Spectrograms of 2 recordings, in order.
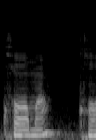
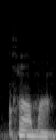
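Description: First: ক্ষমা said as khoma, then খ; ক্ষ sounds as খ. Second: ক্ষমা said as khoma; ক্ষমা with the ক্ষ sounding like খ; pronouncing ক্ষ as খ. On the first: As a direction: show ক্ষমা starts with a খ sound. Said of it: "এটা কেমন উচ্চারণ হচ্ছে". (ক্ষমা-তে খ ধ্বনি) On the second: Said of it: "যেমন আমি যদি বলি". (ক্ষমা উচ্চারণ খ-এর মতো) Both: Shown as a demonstration.

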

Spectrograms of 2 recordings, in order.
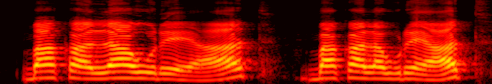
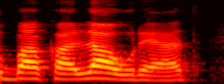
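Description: First: "Bacalaureat" stressed on the final AT; correct final stress. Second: "bacalaureat" stressed on LAU; wrong early stress. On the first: Teacher models the correct accent, stress on the final syllable. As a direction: land firmly on the last syllable of "Bacalaureat". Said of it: "care sunt corect, uh, accentuate". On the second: Teacher shows the form to avoid, stress on LAU. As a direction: punch LAU in "bacalaureat", dropping after it. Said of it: "Nu bacalaureat". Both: Shown as a demonstration.

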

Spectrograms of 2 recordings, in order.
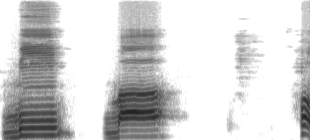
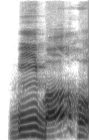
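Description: First: বি, বা, হ with long pauses between, হ as "ho"; separated "bi... ba... ho" for learners; syllable by syllable. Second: বি বা হ run together as "bi-ba-ho"; measured বি বা হ with only slight syllable breaks; joined-up demo. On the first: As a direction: spell out বি... বা... হ one syllable at a time. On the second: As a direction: say বি বা হ in one careful go, ending on "ho". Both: Shown as a demonstration. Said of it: "ও রূপে উচ্চারণ হবে".

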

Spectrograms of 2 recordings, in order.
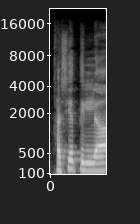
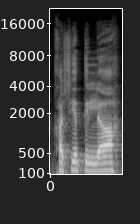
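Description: First: ഖശ്യത്തില്ലാ with the last aa drawn out long; elongated final vowel. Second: ഖശ്യത്തില്ലാഹ് ending on a clipped, silent-vowel h; stopping with sukun. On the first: Teacher demonstrates the long madd on ഖശ്യത്തില്ലാ, stretching the final aa. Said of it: "ആറ് അക്ഷരത്തിൻ്റെ ദൈർഘ്യം വരെ നീട്ടാൻ". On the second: Teacher shows students how to stop on ഖശ്യത്തില്ലാഹ്, cut short on the h. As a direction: stop on ഖശ്യത്തില്ലാഹ് with the final h held still. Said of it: "അവസാനത്തെ ആ ഹാഇന് സുക്കൂനിട്ടിട്ട്". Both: Shown as a demonstration.

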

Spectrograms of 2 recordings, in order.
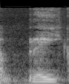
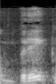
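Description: First: "ब्रेक" as BREYK, vowel gliding to ee; drawn-out ei in "ब्रेक"; correct word break. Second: "ब्रेक" with a plain unglided e; steady single vowel in "ब्रेक"; wrong break vowel. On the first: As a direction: say "ब्रेक" with a long ei glide. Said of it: "ब्रेक होता है". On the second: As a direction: say "ब्रेक" as flat brek, no glide. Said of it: "वो ब्रेक नहीं होता". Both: Shown as a demonstration.

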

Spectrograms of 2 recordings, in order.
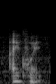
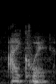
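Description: The two takes are said the same way.

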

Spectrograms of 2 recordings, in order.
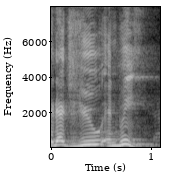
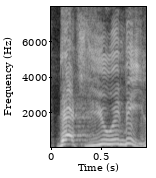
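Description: First: Slow, deliberate, a bit softer; slow call-and-response. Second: Said in the usual way. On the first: Shown as a demonstration. Preacher has congregation tell each other, slow and deliberate. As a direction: lean in and say it slowly to your neighbour. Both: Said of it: "Look at somebody and say".

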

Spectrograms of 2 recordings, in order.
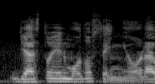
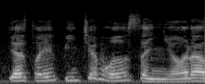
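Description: First: Said in the usual way. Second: Higher and louder on "Ya estoy en pinche modo señora", leaning into "pinche"; half-laughing confession; emphatic repeat. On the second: Real, not acted. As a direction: say it again with a laughing punch.

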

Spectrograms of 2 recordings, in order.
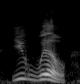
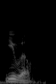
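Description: First: You will said higher and louder, firm; firm promise. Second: Soft, low you will; gentle reassurance. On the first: The Lord repeating his promise, louder and firm. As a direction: land you will with emphatic weight. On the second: The Lord answering the believer, soft and low. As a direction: quietly promise you will, softer. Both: Retold or imitated. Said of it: "And the Lord goes".

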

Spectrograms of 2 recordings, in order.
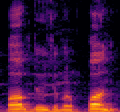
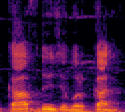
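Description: First: Heavy Q with a rounded vowel in কন; thick qof. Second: Light K with an open A in কান; thin kaf. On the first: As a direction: say কন thick, as qon rather than kan. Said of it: "অবশ্যই মোটা করতে হবে". (কফ মোটা উচ্চারণে) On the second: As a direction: say কান thin, as kan rather than qon. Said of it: "আর কাফটা পাতলা হবে এরকম". (কাফ পাতলা উচ্চারণে) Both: Shown as a demonstration.

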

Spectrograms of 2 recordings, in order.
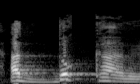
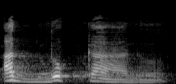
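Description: First: Ad-dukkanu slowly with the doubled k; slow Arabic demo. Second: Ad-dukkanu stretched very slowly with a rising end; drawn-out Ad-dukkanu asking it back; very slow demo. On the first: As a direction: model Ad-dukkanu, falling. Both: Shown as a demonstration. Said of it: "how do you say".

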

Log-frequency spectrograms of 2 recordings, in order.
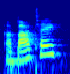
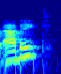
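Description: First: Abate said as ah-BAH-tay; three syllables in Abate, stressed BAH, ending in tay; Italian-style pronunciation. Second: Abate said as AB-ate; two syllables in Abate, short a up front, silent final e; anglicized pronunciation. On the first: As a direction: say Abate the Italian way, final e sounded. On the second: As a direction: say Abate to rhyme its end with "eight". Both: Shown as a demonstration. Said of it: "how to say her last name".

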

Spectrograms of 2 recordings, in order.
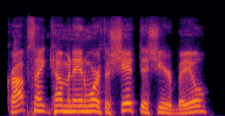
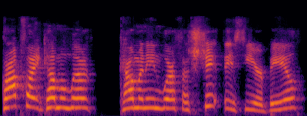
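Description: First: Louder country farmer voice; old farmer. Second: Louder, higher mimicked country farmer; copied old farmer. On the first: Retold or imitated. Imitating farmers at a gas station, old farmer voice. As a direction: grumble about the harvest like an old farmer. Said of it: "the old farmers would sit in there and talk". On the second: Co-host trying to copy the farmer line, mock farmer voice. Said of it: "you need to say a sentence if I can try and copy you".

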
